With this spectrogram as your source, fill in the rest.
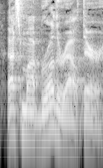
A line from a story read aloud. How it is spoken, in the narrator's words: I said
